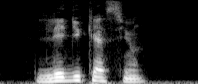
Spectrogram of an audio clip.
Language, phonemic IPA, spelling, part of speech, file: French, /e.dy.ka.sjɔ̃/, éducation, noun, Fr-éducation.ogg
- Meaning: 1. education (all meanings) 2. upbringing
